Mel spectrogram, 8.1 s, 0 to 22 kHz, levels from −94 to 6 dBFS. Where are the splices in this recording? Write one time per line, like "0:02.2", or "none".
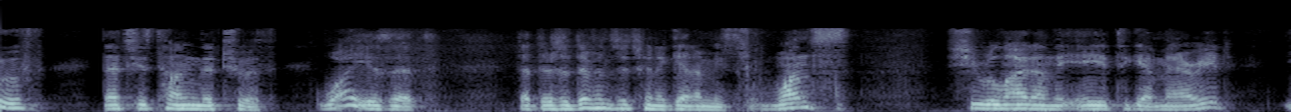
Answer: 0:01.9
0:04.6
